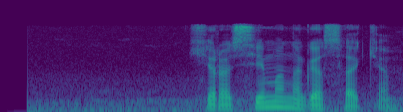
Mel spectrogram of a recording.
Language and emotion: Russian, neutral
